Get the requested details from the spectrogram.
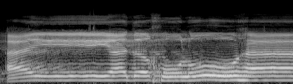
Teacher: Tapi kalau diwakofkan karena mungkin nafasnya pendek ya, ayyadkhuluha, ini 2 harokat saja.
